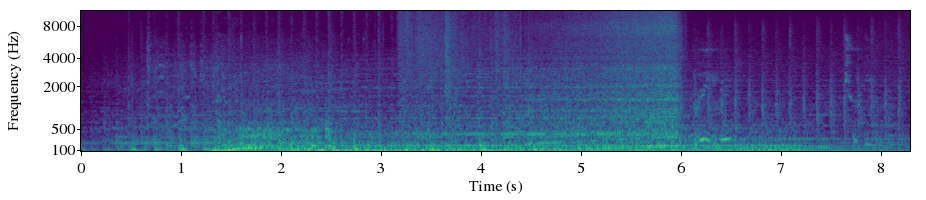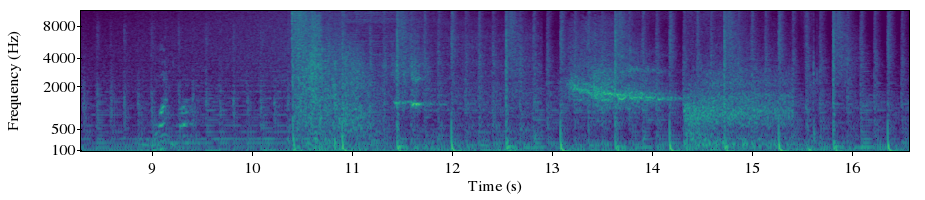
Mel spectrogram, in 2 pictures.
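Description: A small RC car races a Mahindra XUV700 outdoors, with loud continuous engine and motor noise that surges and fades, sharp bangs and whines mixed in, and voices talking over it.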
